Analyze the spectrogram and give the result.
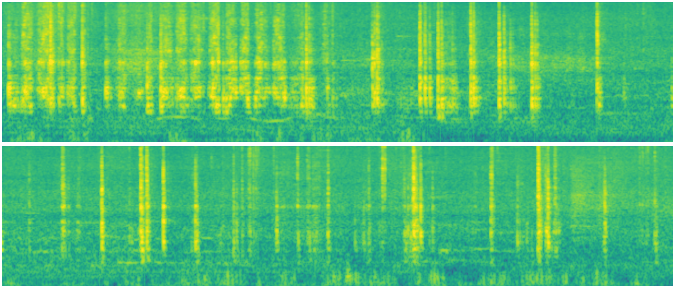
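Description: A bamboo stick scratches and rubs inside a black rectangular hollow plastic camera lens hood with a ribbed inner wall. The sound is a dry, irregular rasping with a rapid stream of short, bright clicks and ticks as the stick catches on the ribs, and some quieter rubbing between bursts.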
